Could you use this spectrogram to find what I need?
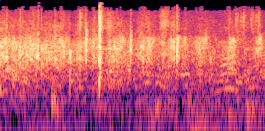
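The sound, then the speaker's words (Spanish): Crowd applause as a statue of the Virgin of Carmen is carried out in a religious procession by a team of bearers, a dense, steady patter of many hands with a voice speaking over it. “Sale la Virgen del Carmen. Entre aplausos.”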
